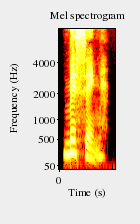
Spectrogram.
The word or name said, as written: missing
